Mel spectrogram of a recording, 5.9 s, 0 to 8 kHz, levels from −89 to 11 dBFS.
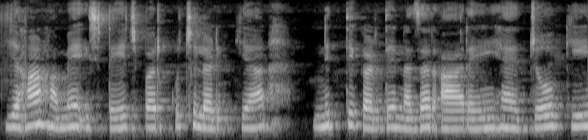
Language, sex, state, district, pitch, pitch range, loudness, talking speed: Hindi, female, Bihar, Purnia, 185 Hz, 180-200 Hz, -19 LUFS, 155 wpm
